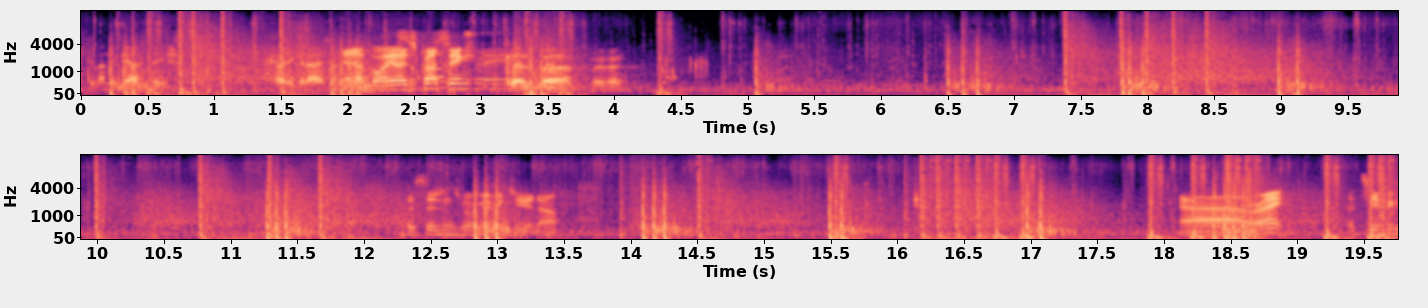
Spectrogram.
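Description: Footsteps crunch steadily over gravel and grass.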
